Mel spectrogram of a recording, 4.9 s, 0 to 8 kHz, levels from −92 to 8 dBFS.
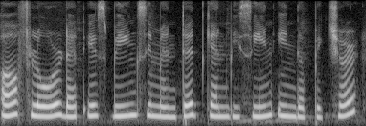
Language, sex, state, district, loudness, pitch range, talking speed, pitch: English, female, Assam, Kamrup Metropolitan, -16 LUFS, 230-255 Hz, 145 wpm, 245 Hz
